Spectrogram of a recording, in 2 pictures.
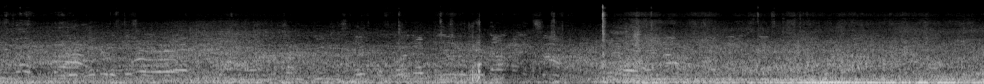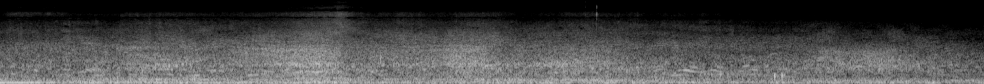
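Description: Steady road rumble inside a moving car, continuous and fairly loud, with people talking over it throughout.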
